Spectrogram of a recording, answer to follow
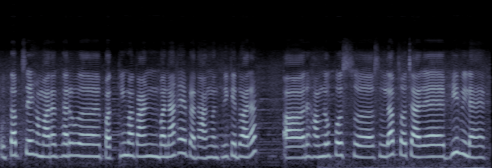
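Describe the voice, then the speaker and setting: A woman's voice: high voice, flat delivery, measured pace, highs cut off. A woman from a district in central India, speaking hesitantly with fillers as a resident in a vox-pop testimonial. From Durg district, Chhattisgarh, India. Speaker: resident interviewee. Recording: music bed under the voice.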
